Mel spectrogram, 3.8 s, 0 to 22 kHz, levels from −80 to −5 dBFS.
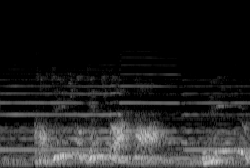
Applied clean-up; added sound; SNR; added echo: none; Wind instrument, woodwind instrument; 14 dB; reverberation time 0.9 s.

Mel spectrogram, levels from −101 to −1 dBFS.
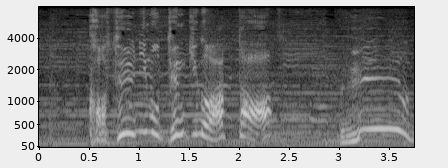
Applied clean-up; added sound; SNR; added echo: none; none; none; none.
